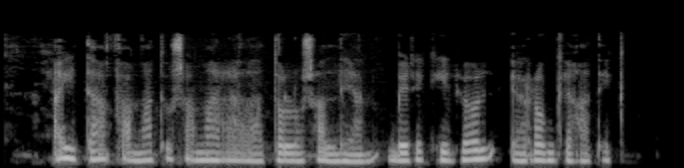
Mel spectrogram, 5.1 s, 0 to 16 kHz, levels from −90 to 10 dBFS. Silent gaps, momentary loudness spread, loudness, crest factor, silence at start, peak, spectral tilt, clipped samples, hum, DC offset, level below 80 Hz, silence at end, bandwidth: none; 6 LU; -26 LUFS; 18 dB; 0.4 s; -8 dBFS; -6 dB/octave; under 0.1%; none; under 0.1%; -68 dBFS; 0.55 s; 7.8 kHz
